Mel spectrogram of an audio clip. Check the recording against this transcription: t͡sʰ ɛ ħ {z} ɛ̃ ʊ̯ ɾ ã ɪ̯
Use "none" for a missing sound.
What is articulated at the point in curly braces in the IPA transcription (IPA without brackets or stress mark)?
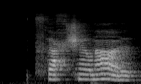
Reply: ʃ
